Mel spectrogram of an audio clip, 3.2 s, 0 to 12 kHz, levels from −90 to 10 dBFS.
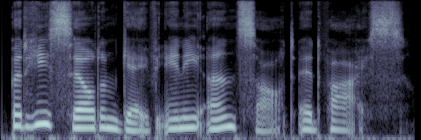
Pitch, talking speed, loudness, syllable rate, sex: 195 Hz, 135 wpm, -18 LUFS, 4.2 syllables/s, female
